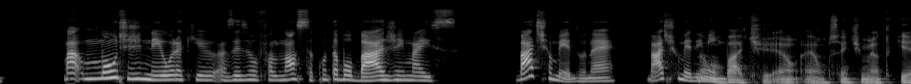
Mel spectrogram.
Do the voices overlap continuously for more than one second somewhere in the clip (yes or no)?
no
